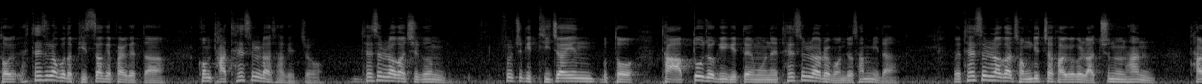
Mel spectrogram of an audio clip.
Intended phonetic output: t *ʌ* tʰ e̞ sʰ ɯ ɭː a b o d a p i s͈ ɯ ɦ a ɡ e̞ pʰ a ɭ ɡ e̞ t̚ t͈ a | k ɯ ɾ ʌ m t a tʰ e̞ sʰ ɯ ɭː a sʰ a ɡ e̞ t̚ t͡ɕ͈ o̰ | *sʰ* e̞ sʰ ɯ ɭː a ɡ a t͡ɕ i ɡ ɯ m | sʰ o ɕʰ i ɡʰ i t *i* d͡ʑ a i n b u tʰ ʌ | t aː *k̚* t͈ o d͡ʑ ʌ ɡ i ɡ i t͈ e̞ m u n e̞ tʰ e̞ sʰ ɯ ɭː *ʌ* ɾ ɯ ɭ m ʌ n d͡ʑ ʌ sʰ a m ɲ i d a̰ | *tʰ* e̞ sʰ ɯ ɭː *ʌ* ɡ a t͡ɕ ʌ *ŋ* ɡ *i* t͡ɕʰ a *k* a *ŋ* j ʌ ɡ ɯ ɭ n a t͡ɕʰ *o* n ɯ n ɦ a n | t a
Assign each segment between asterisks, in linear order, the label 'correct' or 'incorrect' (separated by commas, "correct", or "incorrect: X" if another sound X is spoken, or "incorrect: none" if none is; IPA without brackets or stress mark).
correct, incorrect: tʰ, correct, incorrect: p̚, incorrect: a, correct, incorrect: a, correct, correct, correct, incorrect: ɡ, incorrect: u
